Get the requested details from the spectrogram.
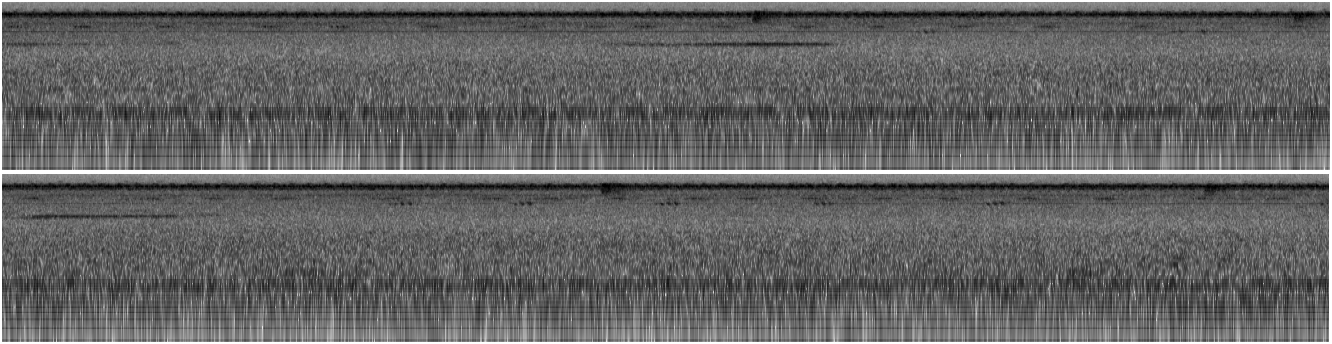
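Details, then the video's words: Crickets in a garden on a September evening, a steady, unbroken high-pitched trill holding throughout, with two short buzzy bursts at a lower pitch around five and ten seconds over a soft background hiss. "garden crickets"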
